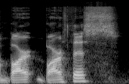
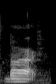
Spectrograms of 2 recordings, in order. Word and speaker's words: Barthes: Also, Barthus, was that Roland Bart? Yes, Bart. Yeah. Yep. Mispronounced, of course, because these rabbits have no idea what they're talking about. Yeah, Bart. Barthes. Yes. Yep. Gotta love them French names.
